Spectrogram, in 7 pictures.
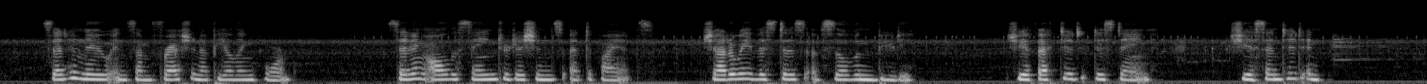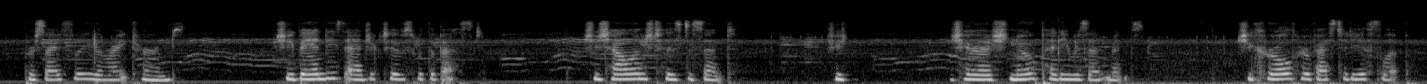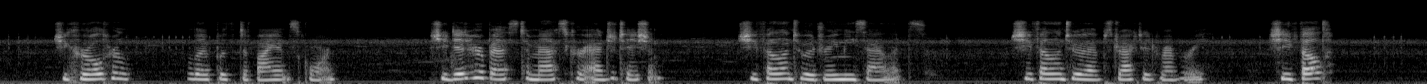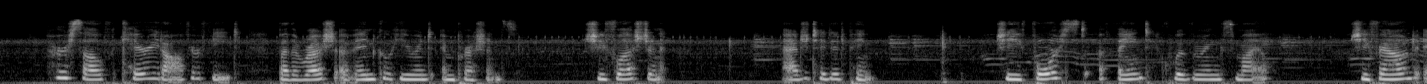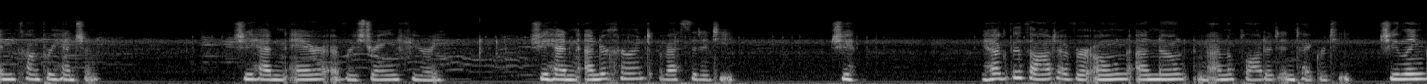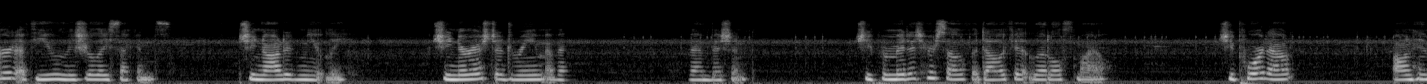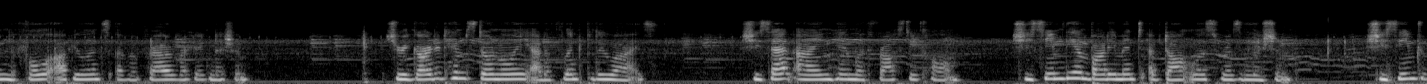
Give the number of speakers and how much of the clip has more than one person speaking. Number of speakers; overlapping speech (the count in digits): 1, no overlap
